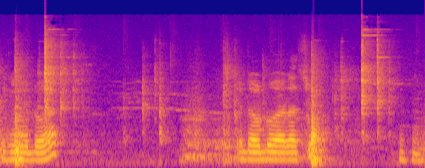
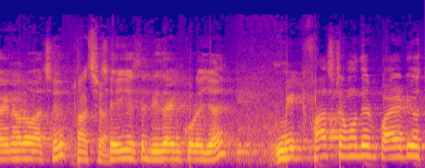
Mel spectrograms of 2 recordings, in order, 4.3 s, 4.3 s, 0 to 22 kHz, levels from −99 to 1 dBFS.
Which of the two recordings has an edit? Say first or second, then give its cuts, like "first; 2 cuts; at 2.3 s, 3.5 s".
second; 1 cut; at 2.4 s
